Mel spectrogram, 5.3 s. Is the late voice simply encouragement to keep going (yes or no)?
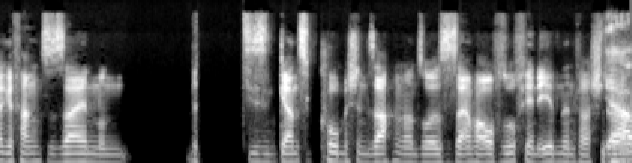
no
